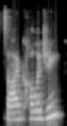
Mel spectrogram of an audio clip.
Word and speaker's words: psychology: head, but then like psychology, for example, starts with a P, but there's actually no P, there's psychology.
